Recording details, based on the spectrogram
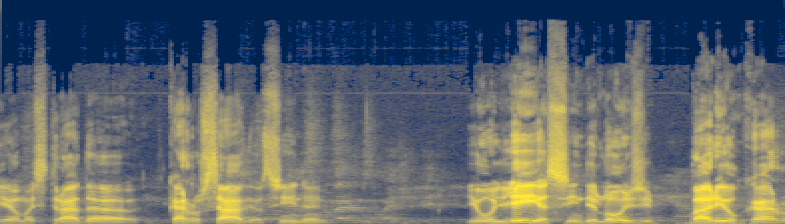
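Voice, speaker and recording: A man's fairly high voice with ordinary pitch variation, a very slow pace and long, frequent pauses. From southern Brazil, Paraná. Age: 80s+. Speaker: bar owner and former politician. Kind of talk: casual interview chat.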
